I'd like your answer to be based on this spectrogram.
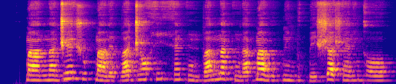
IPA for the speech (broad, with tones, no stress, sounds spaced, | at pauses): k͡p ã˧ n ã˧ d͡ʒ ɛ̃˦ ʃ u˧ k͡p ã˨ ɾ ɛ˨ b a˨˦ d͡ʒ ɔ̃˦ h i˦˨ h ɛ̃˧ k ũ˨ b a˨˦ n ã˦˨ k ũ˨ ɾ a˨˦ k͡p ã˦˨ w o˧ k͡p ĩ˧ b o˨ k͡p e˨˦ ʃ a˦˨ ʃ ɛ̃˧ ɾ ĩ˦ k ɔ˦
